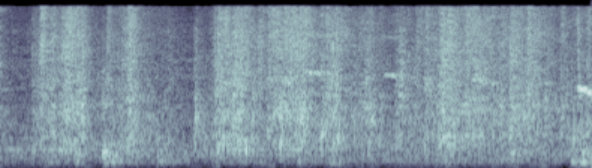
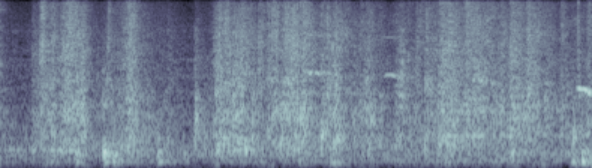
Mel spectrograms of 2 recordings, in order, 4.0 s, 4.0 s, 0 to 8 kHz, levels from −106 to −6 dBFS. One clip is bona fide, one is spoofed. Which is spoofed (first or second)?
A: first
